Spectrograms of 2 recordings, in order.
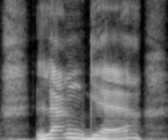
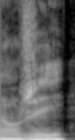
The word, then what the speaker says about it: Langer: Écoutez, il s'agit du 4e recueil de nouvelles d'Adriana Langer que j'ai édité. Ah oui, moi je dis Langer, mais c'est Langer. L-A-N-G-E-R, mes excuses.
